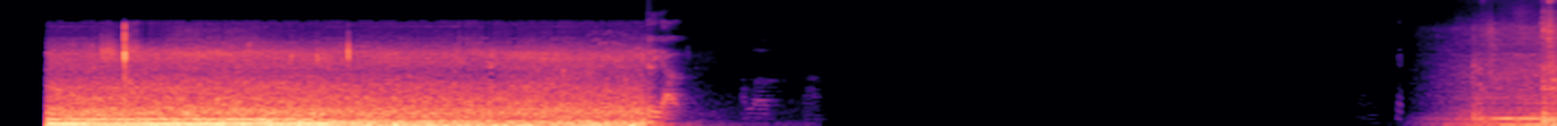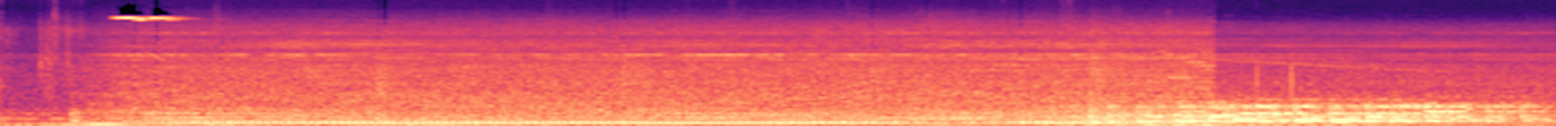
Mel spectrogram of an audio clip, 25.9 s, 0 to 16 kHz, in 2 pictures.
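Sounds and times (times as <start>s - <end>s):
sustained music chords: 20.5s - 25.9s.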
